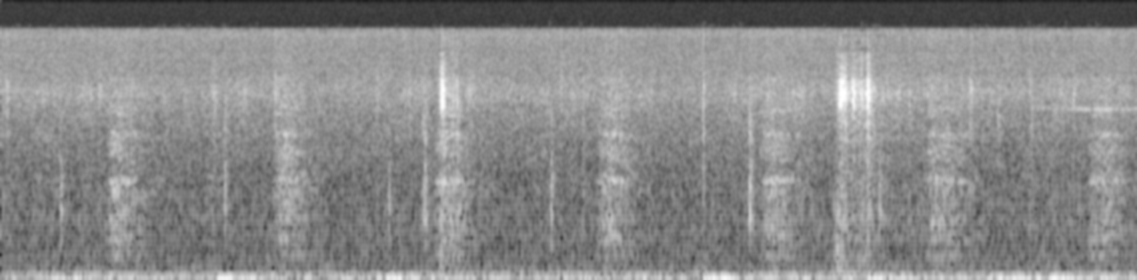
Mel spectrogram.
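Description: A man breathes out hard in a steady rhythm.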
